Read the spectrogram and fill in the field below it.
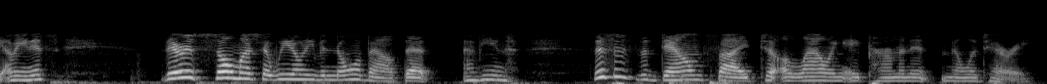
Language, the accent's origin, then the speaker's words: English; United States; I guess this is the hard part for me as an American to realize, like, we're the evil people now.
